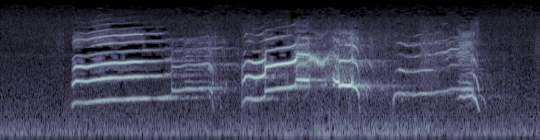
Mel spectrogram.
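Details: Bald eagle, one of four feeding on fish heads and bones on a street in Juneau, Alaska, in winter, giving three thin, squealing whistled notes with slight pitch breaks and a wavering middle phrase, over a quiet background.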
